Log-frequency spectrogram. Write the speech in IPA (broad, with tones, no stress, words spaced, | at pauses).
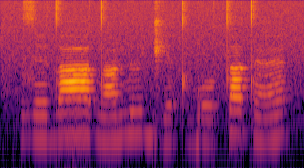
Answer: ze˧daː˦dã˨˦ nɨ˦d͡ʒe˨tɡ͡bo˨ ta˦tɛ̃˨˦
